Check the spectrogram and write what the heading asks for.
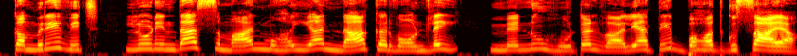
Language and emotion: Punjabi, angry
